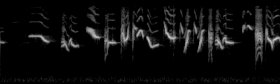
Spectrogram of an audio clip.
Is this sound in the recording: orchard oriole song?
yes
